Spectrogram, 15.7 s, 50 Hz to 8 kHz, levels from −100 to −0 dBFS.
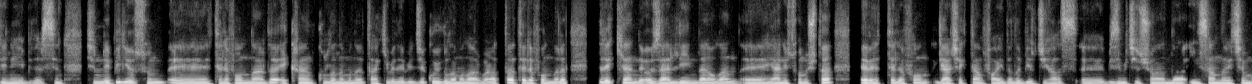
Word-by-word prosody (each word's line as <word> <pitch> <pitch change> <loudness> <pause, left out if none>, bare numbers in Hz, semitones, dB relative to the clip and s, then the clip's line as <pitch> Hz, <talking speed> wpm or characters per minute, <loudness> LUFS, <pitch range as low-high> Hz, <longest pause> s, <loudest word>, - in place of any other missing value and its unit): deneyebilirsin. 95 0 -2 0.3
Şimdi, 135 0 -1
biliyorsun, 125 -4 +1
eee, 100 -2 +2
telefonlarda 105 +3 +1
ekran 115 +3 -1
kullanımını 105 +3 -1
takip 100 0 -4
edebilecek 95 +5 -3
uygulamalar 100 -1 +2
var 110 +9 -1
hatta 115 0 +2
telefonların 115 +6 +1 0.4
direkt 135 -1 +2
kendi 120 +4 +2
özelliğinden 110 0 +2
olan, 130 +8 0
eee 95 - 0
yani, 100 +2 +1
sonuçta 115 +2 +1 0.4
evet, 105 -3 +3
telefon 110 +2 -1
gerçekten 105 +1 0
faydalı 95 -1 -1
bir 95 -3 -2
cihaz. 95 0 -3
Eee, 90 -1 -3
bizim 95 +3 -2
için 100 +1 -4
şu 100 0 -2
anda, 95 0 +2 0.2
insanlar 105 +1 +2
için 105 0 0
105 Hz, 125 wpm, -21 LUFS, 100-115 Hz, 0.4 s, evet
